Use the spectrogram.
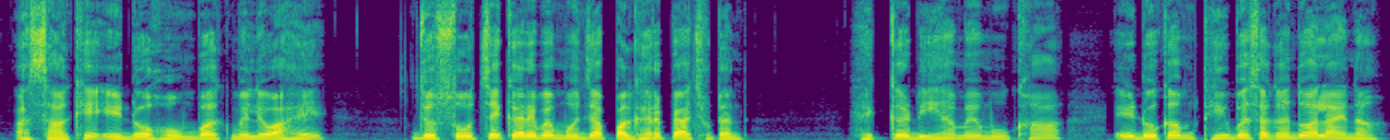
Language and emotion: Sindhi, fearful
